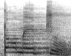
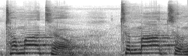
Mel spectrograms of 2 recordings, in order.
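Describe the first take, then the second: First: Tomato with a hard ট; wrong Bengali t. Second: Tomato with a breathy th at the start; aspirated t. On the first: Teacher showing the wrong tomato. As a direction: say tomato with a flat ট, no air. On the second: Teacher modelling tomato for students. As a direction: air on the t of tomato. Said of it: "তারপর এটা কি হবে?". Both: Shown as a demonstration.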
